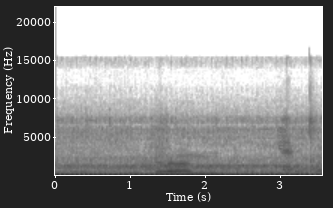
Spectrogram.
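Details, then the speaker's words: Yamaha X-Ride scooter after it died suddenly while riding, now repaired. On the electric starter it catches at once and settles into a steady, even low putter. A normal idle. "betul Alhamdulillah nyala kita coba starter e"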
